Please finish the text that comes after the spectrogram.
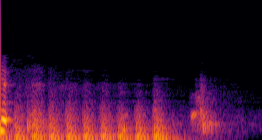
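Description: A rapid run of dull, low knocks on a door, around ten evenly spaced raps over two seconds, followed by a brief faint sound before silence.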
